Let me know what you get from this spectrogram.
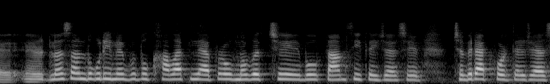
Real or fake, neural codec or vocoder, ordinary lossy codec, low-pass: fake; codec, 16 kHz, 0.5 kbps, FunCodec, trained on LibriTTS, 25 frames a second; none; 7.2 kHz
